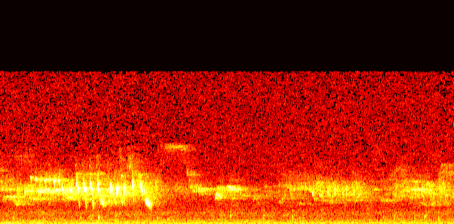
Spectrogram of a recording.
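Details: Woodpecker, described as a bird of the local area. A burst of sharp, high, rapidly repeated notes in the first seconds, then fainter high thin notes trailing off against a quiet background.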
